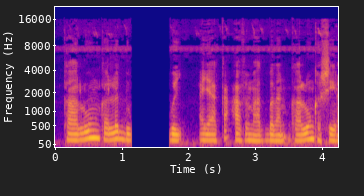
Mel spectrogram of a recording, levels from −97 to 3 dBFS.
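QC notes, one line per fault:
1.14–1.72 s, playback stall: the speech halts mid-flow and the output drops to silence for about 0.58 s, then resumes. The cause is likely the player running out of buffered data or its audio thread being blocked. Unlike a dropout or gated gap, the silence is long, and the sound restarts in continuity with where it stopped rather than skipping material.
1.72–4.26 s, time-compressed catch-up: from the moment the stall ends to the end of the clip, the speech runs about 1.15 times faster to work off the backlog. Small pieces are cut out and cross-faded together, so delivery sounds hurried while pitch stays normal. That unchanged pitch separates it from a sample-rate or clock mismatch, which would raise pitch along with speed.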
